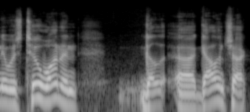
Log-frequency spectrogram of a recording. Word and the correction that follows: Galchenyuk: how do you say his name again? – Galchenyuk. – Galchenyuk.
